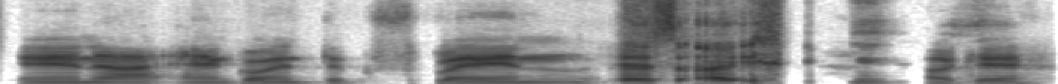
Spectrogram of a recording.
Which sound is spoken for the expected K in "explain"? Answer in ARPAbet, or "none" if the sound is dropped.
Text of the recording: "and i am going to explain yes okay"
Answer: K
